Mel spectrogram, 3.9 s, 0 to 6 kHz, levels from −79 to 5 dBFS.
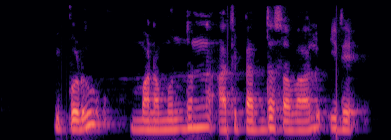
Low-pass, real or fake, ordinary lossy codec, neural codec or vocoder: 5.4 kHz; real; MP3, 48 kbps; none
